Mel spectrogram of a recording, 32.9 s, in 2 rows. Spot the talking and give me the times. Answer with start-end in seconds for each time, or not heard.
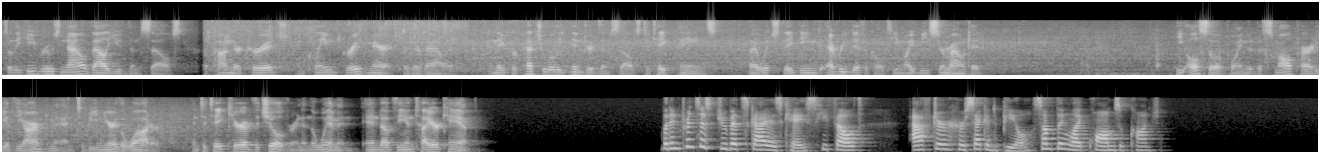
0.0-12.4, 14.7-22.5, 24.7-27.2, 27.9-30.9.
